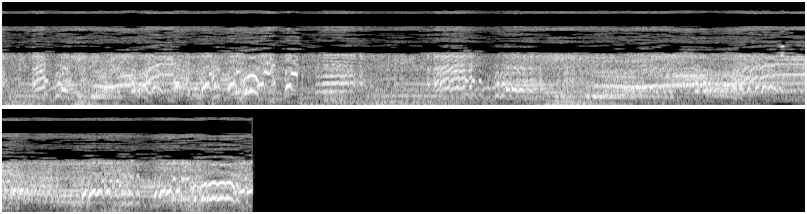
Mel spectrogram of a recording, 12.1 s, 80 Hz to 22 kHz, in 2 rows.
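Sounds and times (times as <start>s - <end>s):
people calling out excitedly: 0.2s - 7.9s.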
